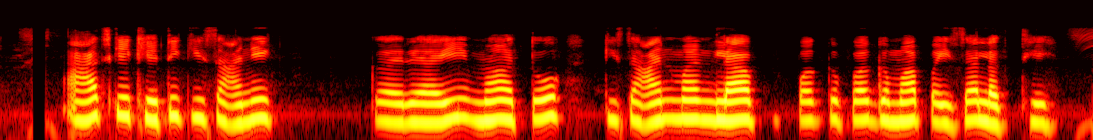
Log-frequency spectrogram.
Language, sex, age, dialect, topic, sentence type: Chhattisgarhi, female, 18-24, Western/Budati/Khatahi, banking, statement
